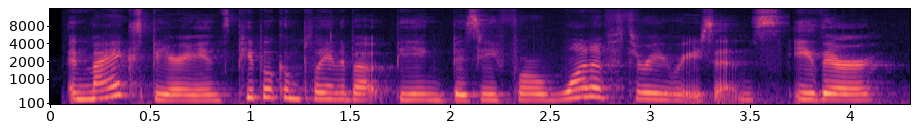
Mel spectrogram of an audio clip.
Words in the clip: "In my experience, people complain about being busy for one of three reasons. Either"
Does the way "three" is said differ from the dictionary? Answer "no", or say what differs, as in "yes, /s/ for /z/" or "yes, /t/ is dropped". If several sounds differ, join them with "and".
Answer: no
